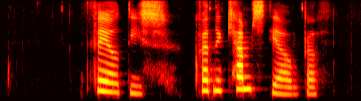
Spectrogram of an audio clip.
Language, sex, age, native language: Icelandic, female, 14, Icelandic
